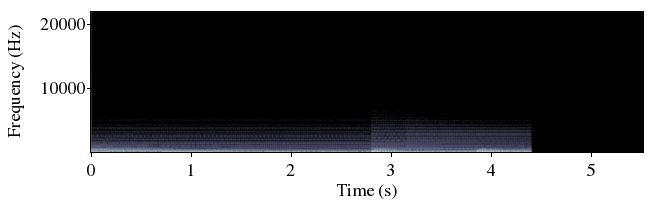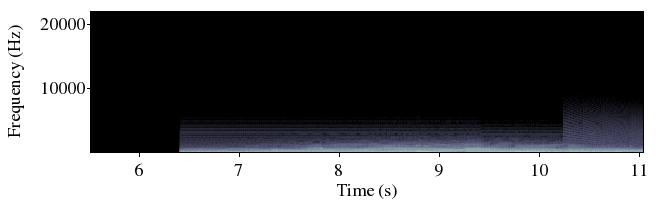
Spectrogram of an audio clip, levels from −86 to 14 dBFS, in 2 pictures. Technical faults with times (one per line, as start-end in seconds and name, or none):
4.39-6.42 playback stall
6.42-9.41 catch-up at higher speed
